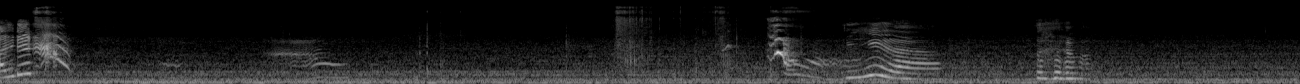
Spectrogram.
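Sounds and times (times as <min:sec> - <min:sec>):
baby cooing: 0:02.7 - 0:03.5, 0:07.7 - 0:08.4
baby squealing: 0:07.2 - 0:08.3.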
